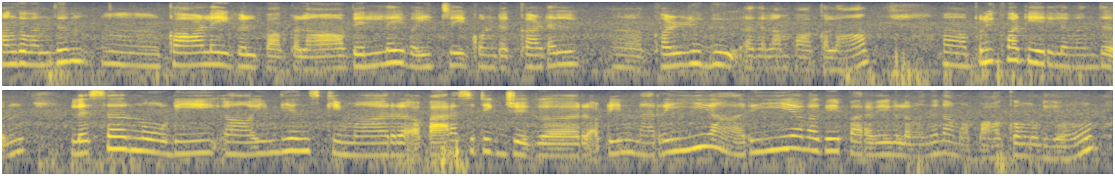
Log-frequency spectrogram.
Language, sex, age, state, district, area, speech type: Tamil, female, 30-45, Tamil Nadu, Chennai, urban, spontaneous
